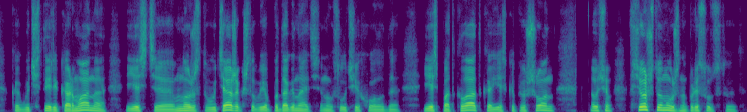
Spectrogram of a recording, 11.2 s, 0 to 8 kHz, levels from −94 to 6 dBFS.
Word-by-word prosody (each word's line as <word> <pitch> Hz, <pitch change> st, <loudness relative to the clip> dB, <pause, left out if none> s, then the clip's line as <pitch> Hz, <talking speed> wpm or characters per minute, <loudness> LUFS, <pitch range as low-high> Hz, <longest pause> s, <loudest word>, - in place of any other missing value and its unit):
как 115 Hz, -3 st, -4 dB
бы, 110 Hz, +1 st, -3 dB
4 115 Hz, +2 st, 0 dB
кармана, 130 Hz, -, +2 dB, 0.3 s
есть, 125 Hz, -2 st, 0 dB
э, 110 Hz, -2 st, +1 dB
множество 125 Hz, -2 st, +1 dB
утяжек, 140 Hz, +3 st, +3 dB
чтобы 125 Hz, -3 st, -4 dB
её 125 Hz, -1 st, +2 dB
подогнать, 120 Hz, -2 st, 0 dB
ну, 115 Hz, -2 st, -5 dB
в -, -, -19 dB
случае 120 Hz, -1 st, -4 dB
холода, 105 Hz, -3 st, -5 dB, 0.3 s
есть 130 Hz, 0 st, +1 dB
подкладка, 145 Hz, +5 st, +2 dB
есть 115 Hz, -2 st, -2 dB
капюшон. 125 Hz, +7 st, -2 dB, 0.5 s
В -, -, -3 dB
общем, 135 Hz, -2 st, -2 dB, 0.2 s
всё, 205 Hz, +1 st, +6 dB
что 180 Hz, -1 st, +1 dB
нужно, 125 Hz, -9 st, +1 dB
присутствует. 110 Hz, -4 st, -5 dB
120 Hz, 135 wpm, -21 LUFS, 110-135 Hz, 0.5 s, всё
